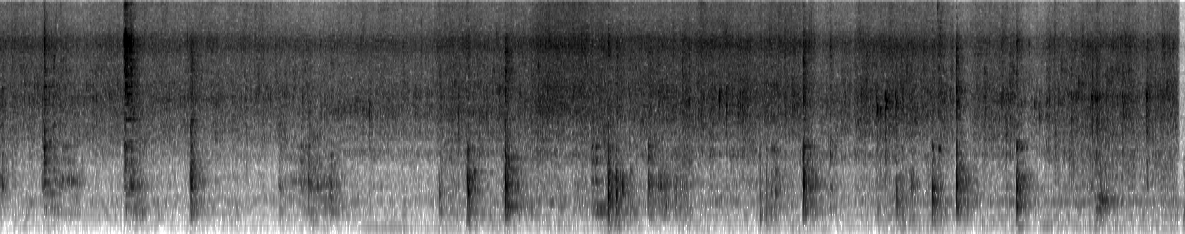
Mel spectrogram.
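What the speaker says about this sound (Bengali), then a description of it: "ওই তেলের মধ্যে একটা শুকনো লঙ্কা দিয়ে দিচ্ছি আর দুটো তেজপাতা দিয়ে দিচ্ছি ফোড়নে" Dried red chilli and bay leaves are dropped into hot oil for tempering, giving a faint sizzle broken by sharp utensil clinks and stirring scrapes at irregular intervals.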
